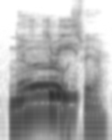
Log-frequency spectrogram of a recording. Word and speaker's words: noosphere: It's Noosphere. Noosphere. Or the Noosphere, because it's 3 syllables.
